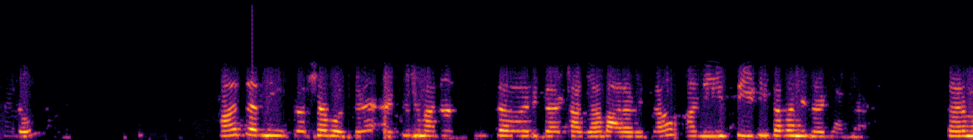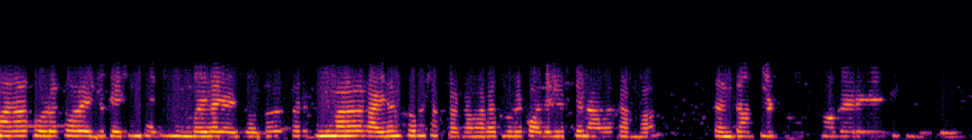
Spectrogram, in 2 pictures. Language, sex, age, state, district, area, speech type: Marathi, female, 18-30, Maharashtra, Mumbai Suburban, urban, conversation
